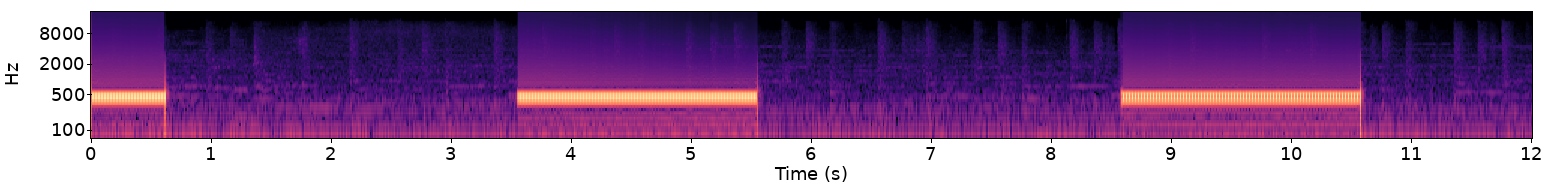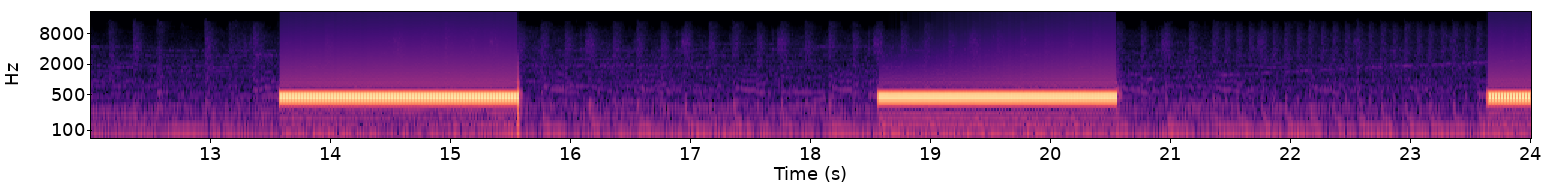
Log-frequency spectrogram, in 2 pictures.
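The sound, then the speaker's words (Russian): A telephone line tone sounds after a number is dialed: a loud, steady mid-pitched beep of about two seconds repeats four times with roughly three-second gaps, a fifth beginning at the end, with faint clicks in between. “592-97. Набираю.”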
